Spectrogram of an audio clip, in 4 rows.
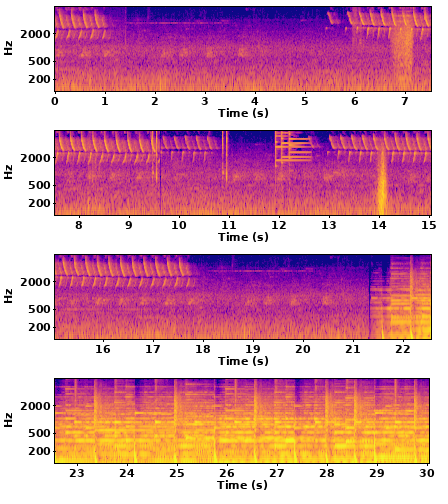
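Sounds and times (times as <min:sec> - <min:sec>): sharp clicks: 0:09.4 - 0:09.6, 0:10.8 - 0:11.0
bell-like chime: 0:12.0 - 0:12.7
loud thump: 0:14.0 - 0:14.2.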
